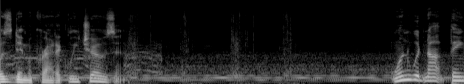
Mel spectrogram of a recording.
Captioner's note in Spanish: pies golpeando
